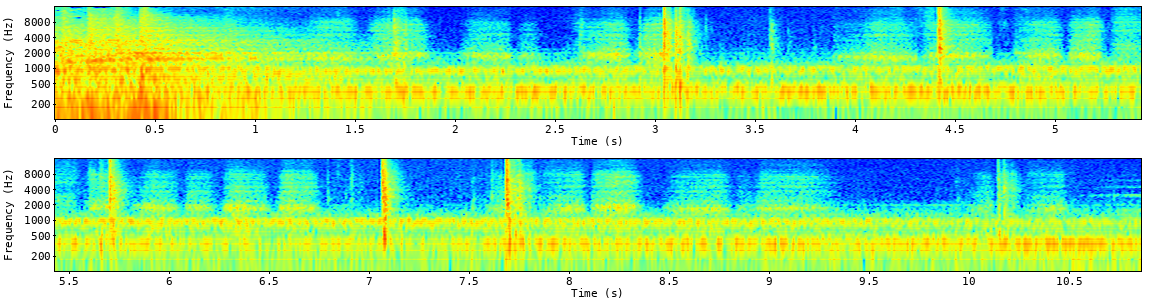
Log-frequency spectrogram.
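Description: Horror film score: a loud swell that dies away within the first second into a quiet held drone. Five sharp, short knocks come over it, the first about three seconds in and the last two close together.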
